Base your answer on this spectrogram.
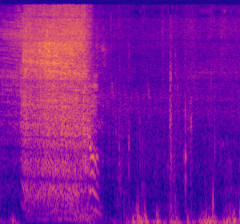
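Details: Caracals during a fight, among them Alex and Luna, with Luna hissing most: one harsh, breathy, broadband hiss lasting nearly a second, then low mumbling voices and handling noise.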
